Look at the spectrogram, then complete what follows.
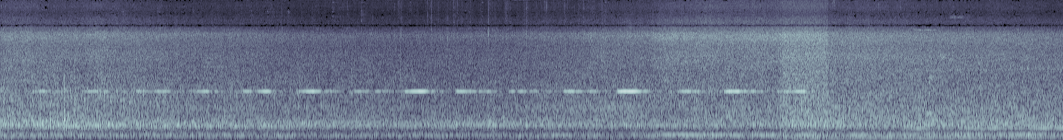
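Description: Steady hiss of rain on a wet city street, with an electronic beep repeating about twice a second that stops about three quarters of the way through.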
